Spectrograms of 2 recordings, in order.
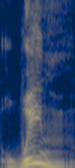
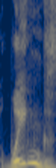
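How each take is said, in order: First: The word ends without the final s sound. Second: The word ends with a clear s sound. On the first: The speaker calls it wrong. "He almost sounded like he said win" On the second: The speaker calls it right. "Wings, you mean?"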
